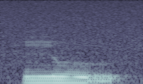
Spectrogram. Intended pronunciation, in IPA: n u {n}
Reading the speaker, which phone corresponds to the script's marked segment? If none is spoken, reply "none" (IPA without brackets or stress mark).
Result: none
